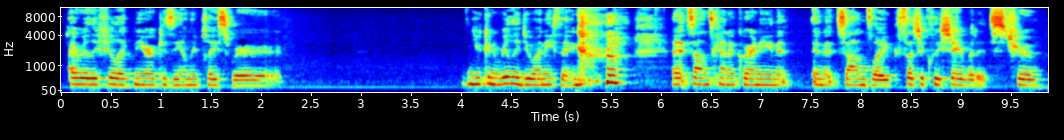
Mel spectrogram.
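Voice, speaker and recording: A woman's voice: medium pitch, level tone, moderate pace, darkish tone, slight background noise. A woman from Florida giving a documentary interview in a frank, wry way.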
